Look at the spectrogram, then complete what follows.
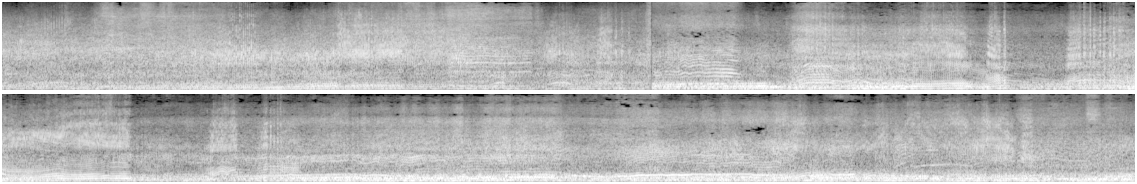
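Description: Dirt bike engines being ridden hard around a motocross track, several bikes at once, their pitch climbing and dropping over and over with throttle and gear changes.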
